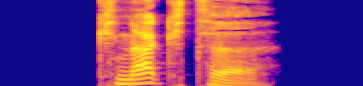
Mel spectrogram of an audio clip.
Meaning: inflection of knacken: 1. first/third-person singular preterite 2. first/third-person singular subjunctive II
- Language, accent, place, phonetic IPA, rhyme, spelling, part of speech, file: German, Germany, Berlin, [ˈknaktə], -aktə, knackte, verb, De-knackte.ogg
